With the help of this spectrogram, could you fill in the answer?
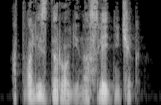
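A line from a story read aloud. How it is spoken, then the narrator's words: Hissed through teeth. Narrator (Russian): прошипела сквозь зубы вампирша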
